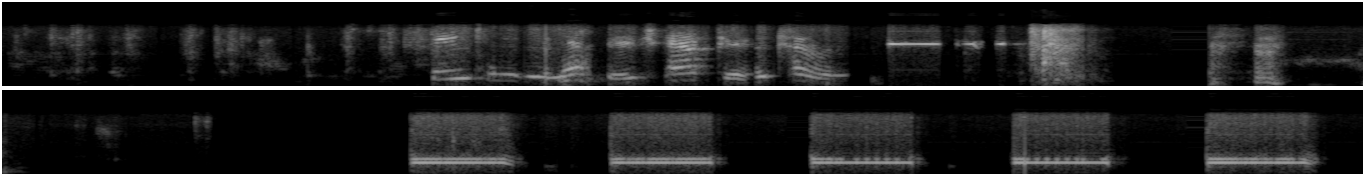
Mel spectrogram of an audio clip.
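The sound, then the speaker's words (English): A phone rings in an office with five evenly spaced electronic ring bursts, each steady in pitch, after a stretch of people talking and a few scattered noises. “What was that? I think it's Jonas's phone ringing in the office.”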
